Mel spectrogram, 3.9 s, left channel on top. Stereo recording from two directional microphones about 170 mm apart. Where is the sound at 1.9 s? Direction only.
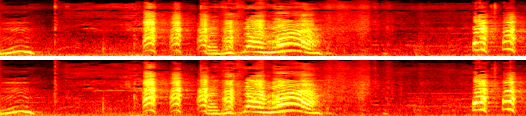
20° right (ahead or behind).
